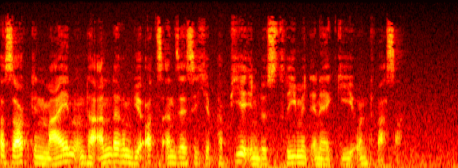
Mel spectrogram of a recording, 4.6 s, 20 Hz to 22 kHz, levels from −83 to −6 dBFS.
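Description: No technical faults can be heard in the speech, and the only background present is the room's own ambient noise, sitting about 18 dB below the speech.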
